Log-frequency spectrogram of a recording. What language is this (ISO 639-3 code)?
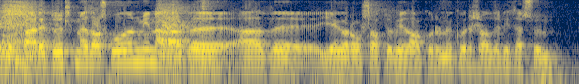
isl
